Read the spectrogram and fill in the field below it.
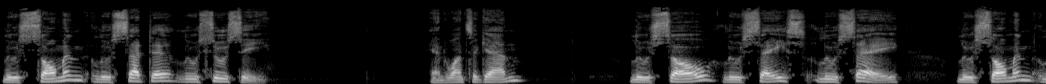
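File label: Quick Chant Future Active Indicative of Luw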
